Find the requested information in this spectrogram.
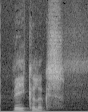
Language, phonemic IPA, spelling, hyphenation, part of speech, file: Dutch, /ˈʋeː.kə.ləks/, wekelijks, we‧ke‧lijks, adverb / adjective, Nl-wekelijks.ogg
- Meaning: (adverb) weekly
